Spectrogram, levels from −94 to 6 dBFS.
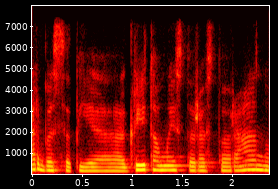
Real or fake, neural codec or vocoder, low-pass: real; none; 7.2 kHz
